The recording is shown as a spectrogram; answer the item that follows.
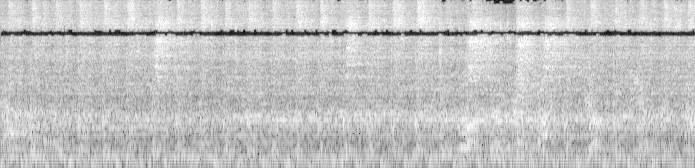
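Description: Live blackened thrash metal band playing at full volume: distorted electric guitars, bass and a drum kit, heard from within the audience.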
